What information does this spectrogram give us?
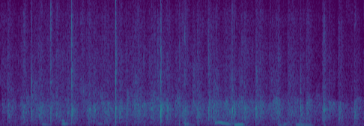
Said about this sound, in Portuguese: Um aplauso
